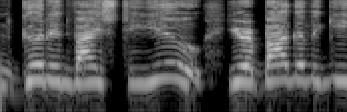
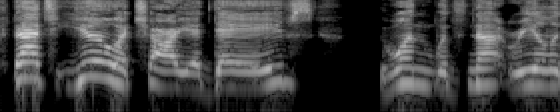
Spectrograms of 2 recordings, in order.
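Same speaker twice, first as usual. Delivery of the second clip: usual speaking voice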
